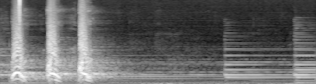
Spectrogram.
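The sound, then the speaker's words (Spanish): A person imitates a pitbull barking, three loud, gruff woofs in quick succession, followed by quieter vocal sounds and background murmur. “Sí, porque si voy a imitar a un perro, no voy a imitar a un chihuahua, imito un pitbull.”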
